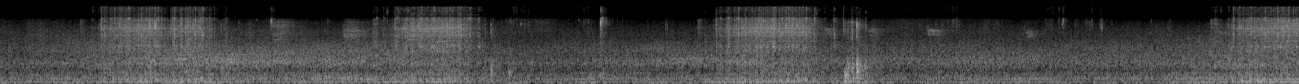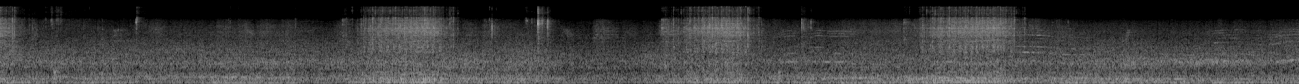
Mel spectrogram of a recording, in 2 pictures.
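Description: Sewing machine stitching in short runs of about a second each, seven in all, while piping is topstitched around a curved neckline. Between runs there is a quieter steady sound and two sharp clicks.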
